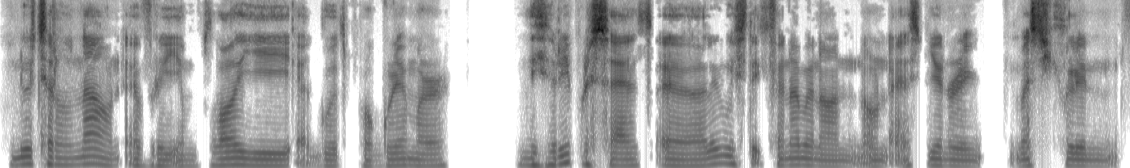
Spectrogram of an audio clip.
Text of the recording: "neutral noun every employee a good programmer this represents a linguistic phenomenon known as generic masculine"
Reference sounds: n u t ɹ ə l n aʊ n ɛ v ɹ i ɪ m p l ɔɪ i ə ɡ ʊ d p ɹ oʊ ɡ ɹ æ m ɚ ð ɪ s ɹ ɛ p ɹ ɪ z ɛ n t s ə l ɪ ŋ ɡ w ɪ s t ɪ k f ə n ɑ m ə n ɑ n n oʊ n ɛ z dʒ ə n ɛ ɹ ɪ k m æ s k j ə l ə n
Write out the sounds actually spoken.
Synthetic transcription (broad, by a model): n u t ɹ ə l n aʊ n ɛ v ɹ i ɪ m p l ɔɪ i ə ɡ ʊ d p ɹ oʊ ɡ ɹ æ m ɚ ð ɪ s ɹ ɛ p ɹ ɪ s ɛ n t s ə l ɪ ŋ ɡ w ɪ s t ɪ k f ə n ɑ m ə n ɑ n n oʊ n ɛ s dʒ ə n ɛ ɹ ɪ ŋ m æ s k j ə l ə n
